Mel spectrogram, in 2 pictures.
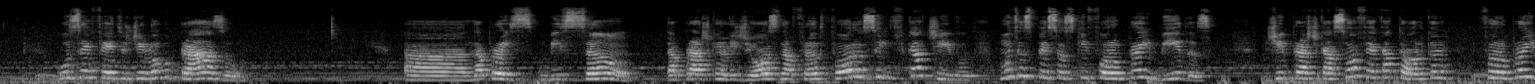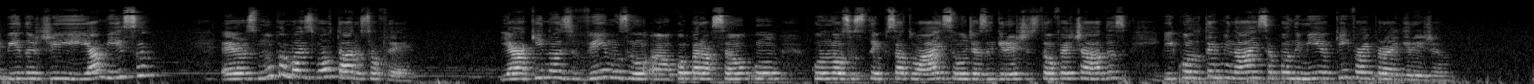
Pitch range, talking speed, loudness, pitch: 245-295 Hz, 125 wpm, -23 LUFS, 265 Hz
